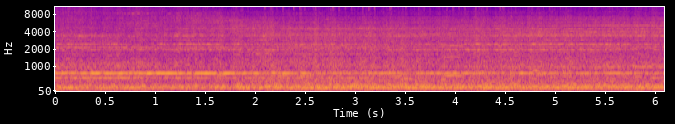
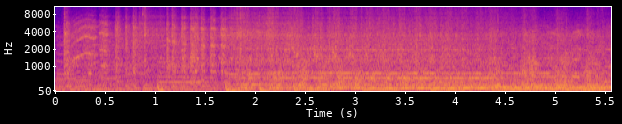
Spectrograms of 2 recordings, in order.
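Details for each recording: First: Quad turbo LS-swapped Audi Quattro at LS Fest East 2018, started on a battery: steady even running, smooth low rumble and constant fan rush with both fans on; no misses or knocks. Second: Quad-turbo LS-swapped Audi Quattro with newer LS block and LS9 cam: starter cranks about three turns a second but never catches; no-start because the 58 harness front cam sensor connector is pinned backwards for the 24 sensor; battery running low.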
